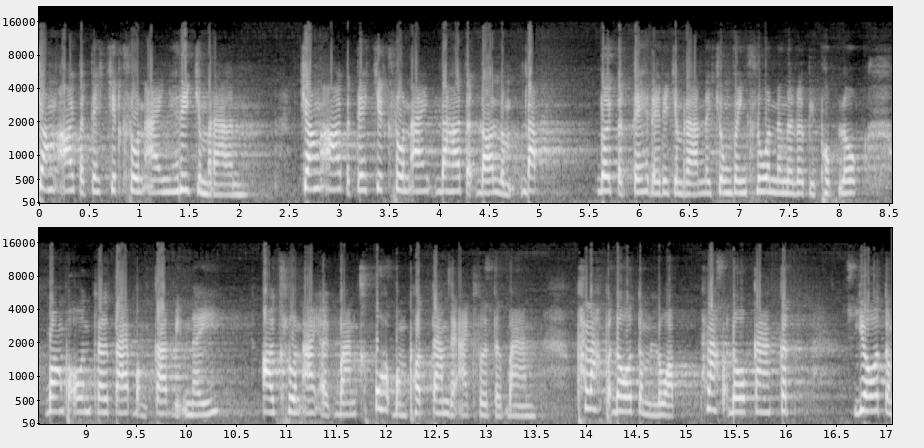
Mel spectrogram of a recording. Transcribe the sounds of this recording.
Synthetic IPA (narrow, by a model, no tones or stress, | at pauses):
t͡ɕɑŋʔaɔjprɑt̪eːht͡ɕiət̪̚kʰluənʔaɛŋriːk̚t͡ɕɑmraən | t͡ɕɑŋʔaɔjprɑt̪eːht͡ɕiət̪kʰluənʔaɛŋɗaət̪ɨwɗɑlːumɗap̚ | ɗoːc̚prɑt̪eːhɗaɛlriːk̚t͡ɕɑmraənːɨwt͡ɕumʋɨɲkʰluənːɨŋnɨwləːpipʰup̚loːk̚ɓɑːŋpə̆ʔoːnt̪rəwt̪aɛɓɑŋkaət̪̚ʋḭʔnɨj | ʔaɔjkʰluənʔaɛŋʔa̰ɔjɓaːnkʰpʊ̆əhɓɑmpʰot̪ːaːmɗaɛlʔaːc̚t̪ʰʋəːt̪ɨwɓaːnpʰlahpə̆ɗoːt̪umlŏəp̚ːʰlahpə̆ɗoːkaːkɨt̪̚ | joːt̪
